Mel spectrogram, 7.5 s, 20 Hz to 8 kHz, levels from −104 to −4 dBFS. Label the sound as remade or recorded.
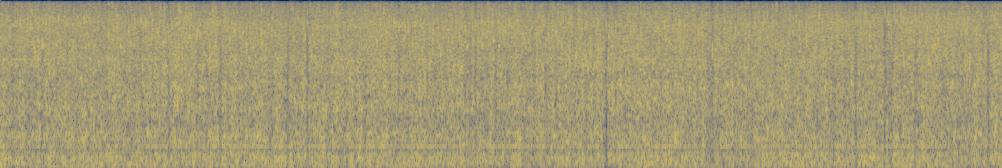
recorded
